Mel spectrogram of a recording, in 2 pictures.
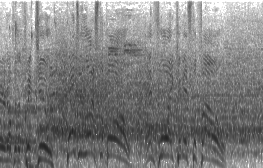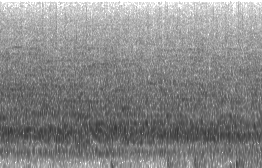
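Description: A large crowd roars and cheers in an echoing arena.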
